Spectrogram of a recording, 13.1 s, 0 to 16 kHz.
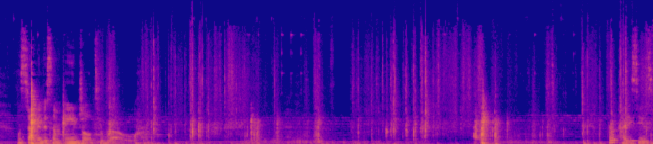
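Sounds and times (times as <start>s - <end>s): background music: 0.0s - 13.0s
cards being shuffled: 2.1s - 13.0s
card slap: 7.0s - 8.8s.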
